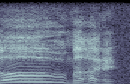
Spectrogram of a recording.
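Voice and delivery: put-on very high, drawn-out old person's voice. Trying out a voice for an old cartographer character: old person's voice. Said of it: "make an old person's voice all the time".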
